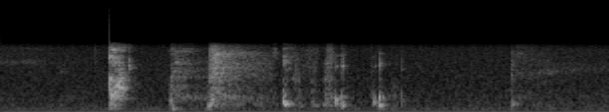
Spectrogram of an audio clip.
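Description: A man burping after drinking beer: a string of loud belches from about a second in, the longest one near the middle, then several short ones and a faint last one.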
